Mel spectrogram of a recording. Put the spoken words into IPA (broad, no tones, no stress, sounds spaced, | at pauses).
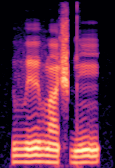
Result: β ɪ β ã ʃ d ĩ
